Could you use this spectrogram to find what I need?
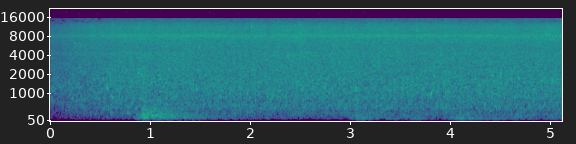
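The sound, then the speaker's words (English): Potts Creek, a Jackson River tributary in Paint Bank, Craig County, Virginia, flows with a steady, even rush of water that holds a constant broad hiss throughout, with no voices. “That's the sound of Potts Creek, a Jackson River tributary, recorded in the Craig County, Virginia community of Paint Bank on Labor Day 2017.”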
